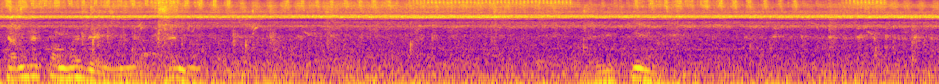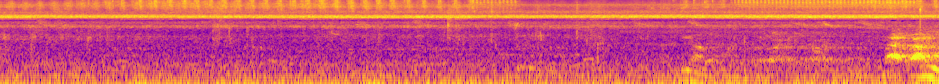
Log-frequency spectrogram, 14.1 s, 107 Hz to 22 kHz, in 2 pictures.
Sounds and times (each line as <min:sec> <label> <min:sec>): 0:12.3 Dogs barking 0:14.0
